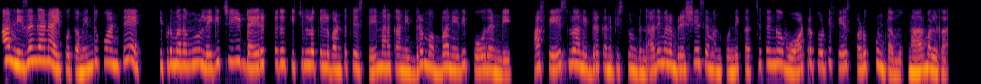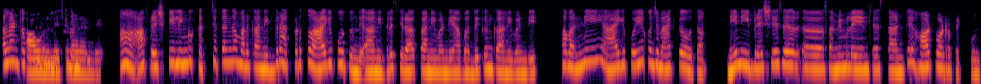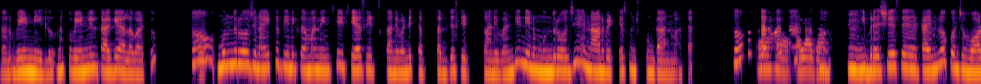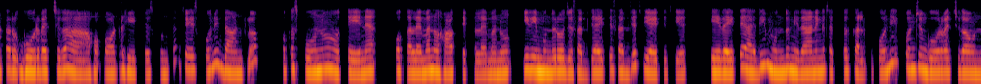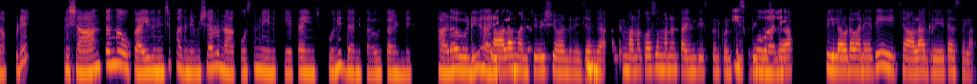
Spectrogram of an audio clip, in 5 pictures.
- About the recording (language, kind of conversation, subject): Telugu, podcast, ఉదయం ఎనర్జీ పెరగడానికి మీ సాధారణ అలవాట్లు ఏమిటి?
- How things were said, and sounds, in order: in English: "డైరెక్ట్‌గా కిచెన్‌లోకెళ్లి"; in English: "ఫేస్‌లో"; in English: "బ్రష్"; in English: "ఫేస్"; in English: "నార్మల్‌గా"; in English: "ఫ్రెష్"; in English: "బ్రష్"; in English: "హాట్ వాటర్"; in English: "సో"; in English: "చియా సీడ్స్"; other background noise; in English: "సీడ్స్"; in English: "సో"; in English: "బ్రష్"; horn; in English: "హీట్"; in English: "హాఫ్"; in English: "చియా"; in English: "చియా"; in English: "రిఫ్రెష్‌గా"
